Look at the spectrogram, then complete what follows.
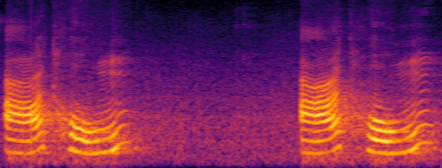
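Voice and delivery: ở thủng said with a curled tongue; retroflex demo. Shown as a demonstration. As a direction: say ở thủng with the tongue rolled back. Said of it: "Cái này sẽ đọc là". (ở thủng đọc uốn lưỡi)

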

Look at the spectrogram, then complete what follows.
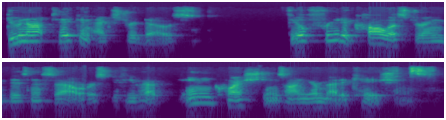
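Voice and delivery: ordinary talk

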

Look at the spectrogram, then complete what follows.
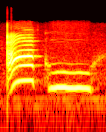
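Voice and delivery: put-on high sing-song word for baby; cooing first-word prompt; high coaxing prompt. Shown as a demonstration.

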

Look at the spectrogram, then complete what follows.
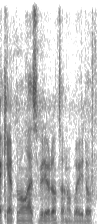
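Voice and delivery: a low, soft aside to the viewers; hushed aside. Real, not acted.

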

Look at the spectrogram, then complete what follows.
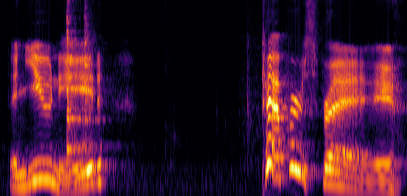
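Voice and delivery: slow, loud dramatic reveal; dramatic announcer. Acted. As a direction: boom it out like a trailer.

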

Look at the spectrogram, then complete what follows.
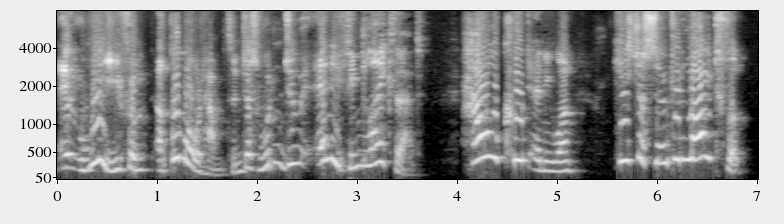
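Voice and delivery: high, loud posh lady lecturing; haughty falsetto lady; aloof schoolmistress. Acted. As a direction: speak with a schoolmistress's aloof authority. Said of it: "with the aloof authority of a schoolmistress".

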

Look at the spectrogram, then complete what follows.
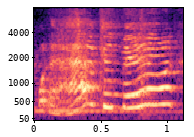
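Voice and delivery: playful high-pitched question; kinda joking. Retold or imitated. Narrator teasing Dave in the lobby, joking high voice. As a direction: pitch soaring up in mock concern. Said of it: "I'm kinda joking".

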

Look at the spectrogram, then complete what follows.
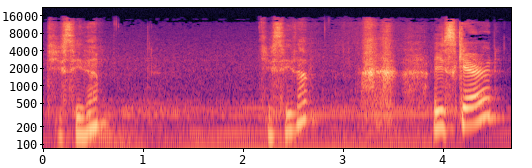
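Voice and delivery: high, hushed questions to a dog; mock-alarmed squeaky whisper; playful pet talk. Owner asks the dog who is there, playfully alarmed. Teasing dog about window washers.

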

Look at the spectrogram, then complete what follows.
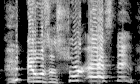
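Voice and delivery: high, loud words through laughter; laughing. Real, not acted. Storyteller describing short guy built like Kevin Hart, laughing. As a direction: keep talking while cracking up.

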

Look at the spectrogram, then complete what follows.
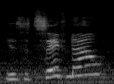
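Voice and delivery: small, high-pitched questioning voice; excited. A narrator's reading. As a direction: call down excitedly without shouting. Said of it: "An excited voice came from high above".

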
